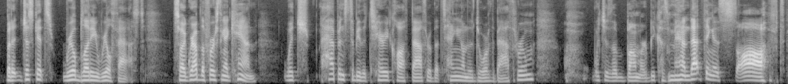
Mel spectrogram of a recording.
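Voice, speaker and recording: An actor playing a rattled, wry slacker who rambles through a confession in a horror comedy radio play. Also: male voice, mid-range voice, no room sound, studio quality, lightly acted.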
